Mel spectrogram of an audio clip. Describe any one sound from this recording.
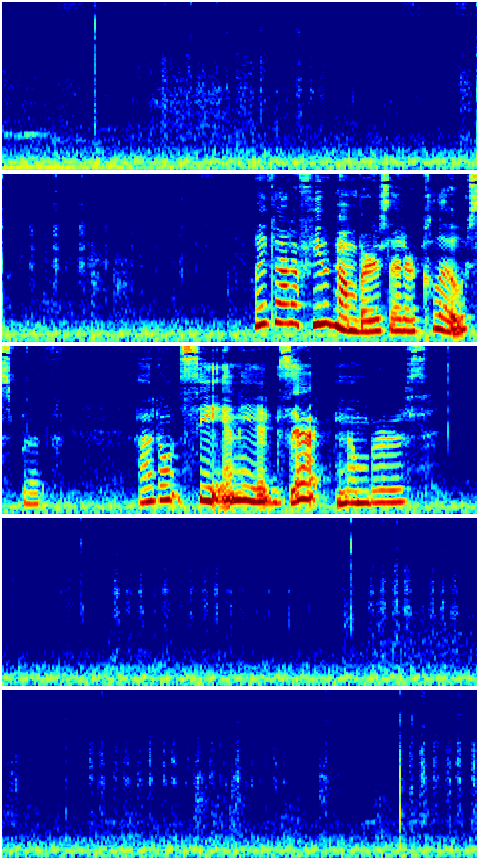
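A metal edge scrapes across a scratch card.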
